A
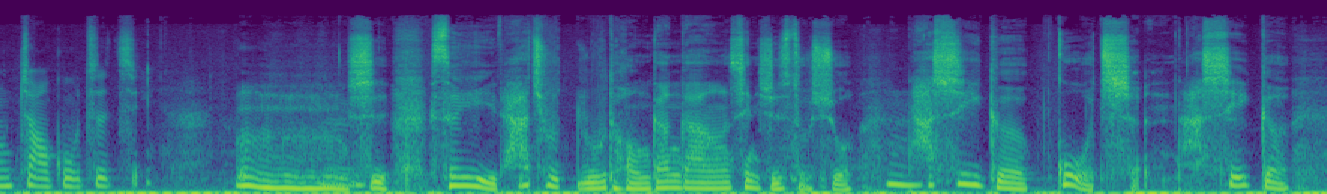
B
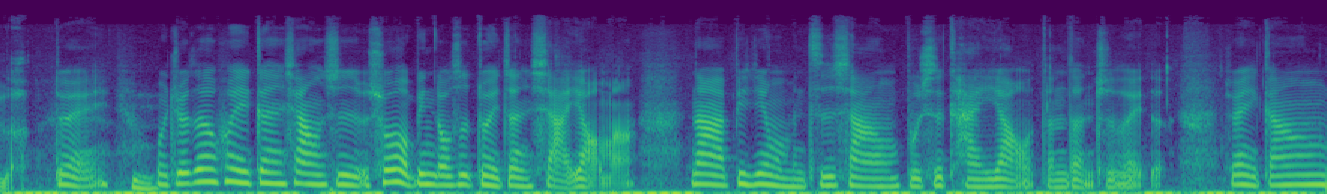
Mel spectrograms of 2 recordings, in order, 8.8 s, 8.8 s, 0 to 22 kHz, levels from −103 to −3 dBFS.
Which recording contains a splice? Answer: A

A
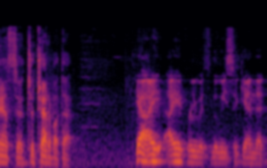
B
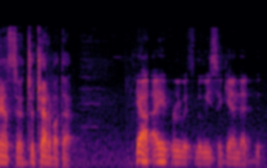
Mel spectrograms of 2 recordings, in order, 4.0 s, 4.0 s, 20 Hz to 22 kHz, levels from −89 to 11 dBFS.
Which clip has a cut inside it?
B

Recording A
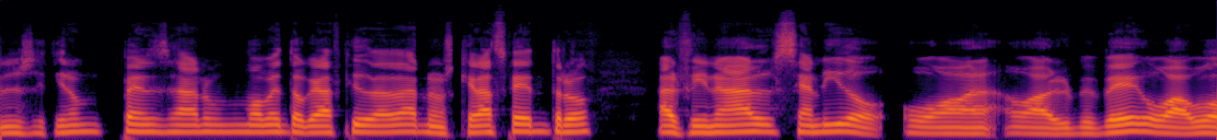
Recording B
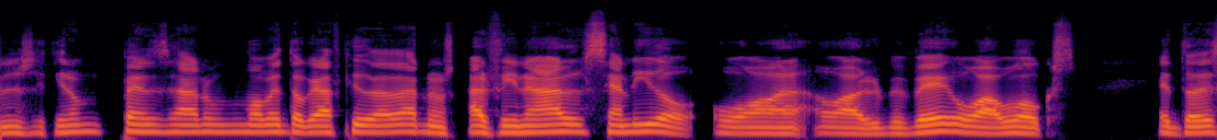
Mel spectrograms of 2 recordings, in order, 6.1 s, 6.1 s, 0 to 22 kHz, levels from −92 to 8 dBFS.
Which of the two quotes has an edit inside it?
B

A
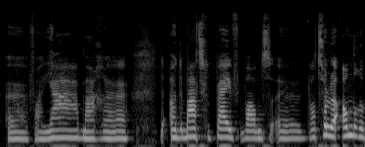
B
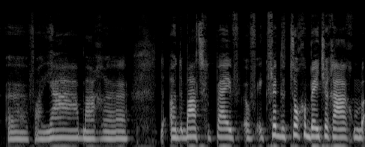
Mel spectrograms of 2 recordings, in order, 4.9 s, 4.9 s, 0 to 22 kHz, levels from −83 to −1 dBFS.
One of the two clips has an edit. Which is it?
A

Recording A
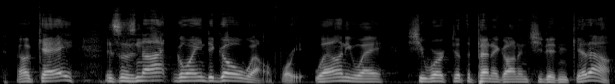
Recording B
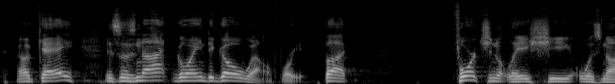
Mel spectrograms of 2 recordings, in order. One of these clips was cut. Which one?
B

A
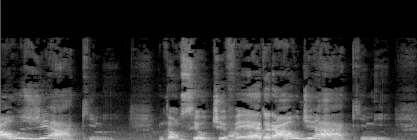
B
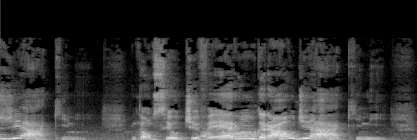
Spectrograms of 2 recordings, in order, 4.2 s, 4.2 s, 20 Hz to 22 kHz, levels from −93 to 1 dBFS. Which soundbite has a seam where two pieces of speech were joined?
A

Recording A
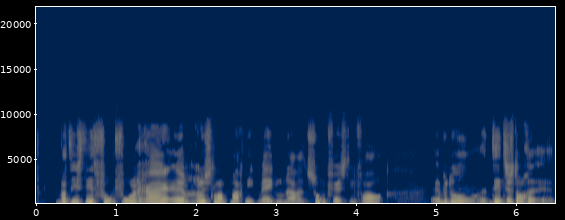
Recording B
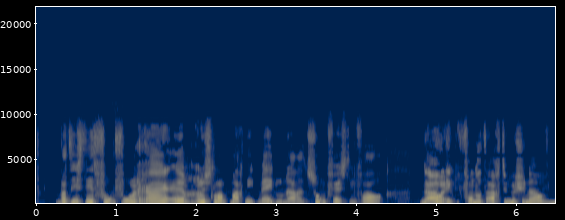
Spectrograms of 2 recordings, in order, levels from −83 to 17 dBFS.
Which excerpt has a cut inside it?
B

